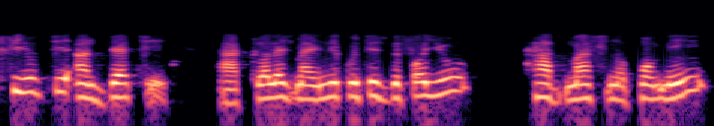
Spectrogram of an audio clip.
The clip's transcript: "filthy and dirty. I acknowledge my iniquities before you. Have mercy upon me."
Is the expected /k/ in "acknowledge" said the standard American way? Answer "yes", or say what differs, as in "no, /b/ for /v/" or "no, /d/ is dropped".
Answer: yes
